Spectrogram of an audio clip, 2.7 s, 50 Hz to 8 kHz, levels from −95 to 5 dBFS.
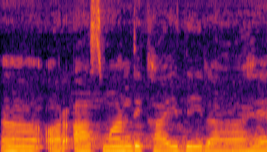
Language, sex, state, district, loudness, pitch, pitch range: Hindi, female, Chhattisgarh, Sarguja, -18 LUFS, 190 Hz, 190-200 Hz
